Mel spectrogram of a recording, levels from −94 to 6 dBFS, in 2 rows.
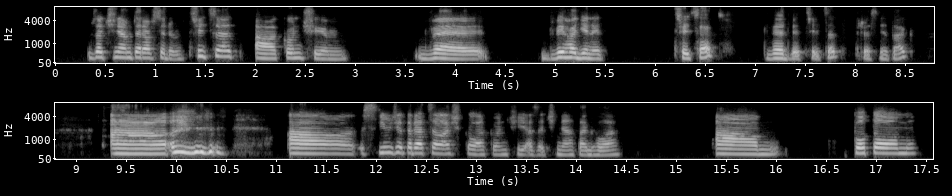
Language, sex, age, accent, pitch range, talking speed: Czech, female, 20-39, native, 195-230 Hz, 90 wpm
